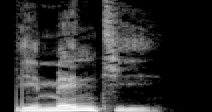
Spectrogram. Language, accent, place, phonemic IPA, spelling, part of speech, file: German, Germany, Berlin, /deˈmɛnti/, Dementi, noun, De-Dementi.ogg
- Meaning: repudiation, disclaimer, counterstatement, denial of a claim (especially in media contexts)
